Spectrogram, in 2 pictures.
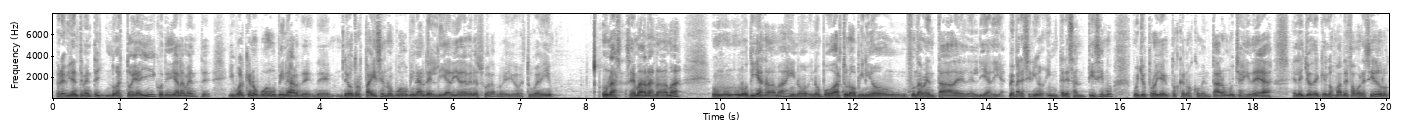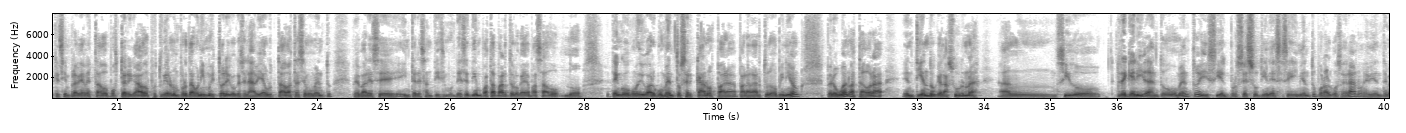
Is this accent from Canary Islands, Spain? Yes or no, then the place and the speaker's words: yes; Canary Islands, Spain; el poder presentar el programa Tenderete, un programa con el que yo pues prácticamente también me crié, como tantos canarios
